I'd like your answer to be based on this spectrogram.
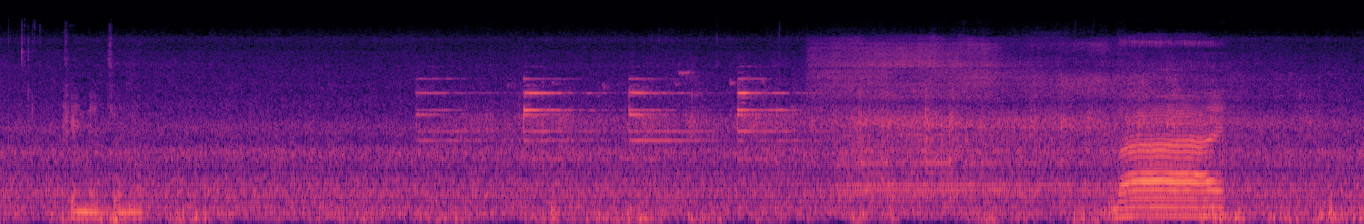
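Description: A train in a video game rumbles past under steady background noise, with short beeping tones, a wide burst of clatter and a brief horn-like whoop near the end.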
